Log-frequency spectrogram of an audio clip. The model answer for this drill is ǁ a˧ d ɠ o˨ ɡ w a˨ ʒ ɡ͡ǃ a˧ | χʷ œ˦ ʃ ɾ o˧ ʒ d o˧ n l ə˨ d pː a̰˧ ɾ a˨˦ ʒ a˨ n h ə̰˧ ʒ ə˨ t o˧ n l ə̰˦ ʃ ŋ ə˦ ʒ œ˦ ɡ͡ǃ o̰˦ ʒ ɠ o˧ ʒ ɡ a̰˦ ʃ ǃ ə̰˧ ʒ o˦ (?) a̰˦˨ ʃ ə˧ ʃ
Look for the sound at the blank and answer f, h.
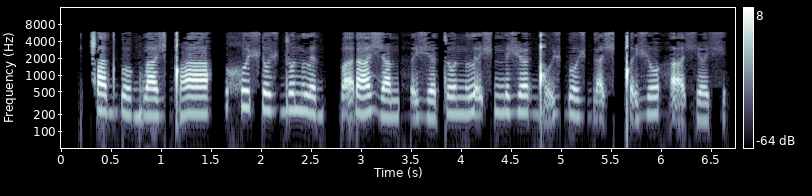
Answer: h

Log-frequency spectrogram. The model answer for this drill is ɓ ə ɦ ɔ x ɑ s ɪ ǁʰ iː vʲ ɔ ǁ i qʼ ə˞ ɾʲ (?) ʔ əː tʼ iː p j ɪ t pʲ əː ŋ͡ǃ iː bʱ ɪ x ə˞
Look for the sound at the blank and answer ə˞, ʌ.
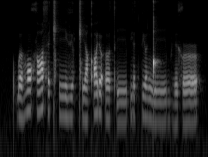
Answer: ʌ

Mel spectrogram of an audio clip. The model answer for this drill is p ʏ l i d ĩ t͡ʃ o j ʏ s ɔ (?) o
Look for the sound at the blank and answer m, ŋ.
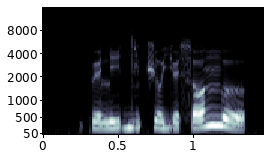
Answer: ŋ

